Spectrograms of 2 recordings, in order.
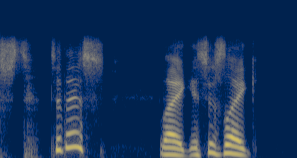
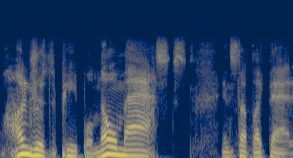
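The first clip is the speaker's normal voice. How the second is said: ordinary talk, nothing marked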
